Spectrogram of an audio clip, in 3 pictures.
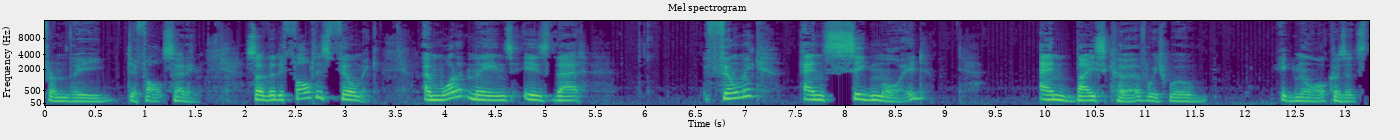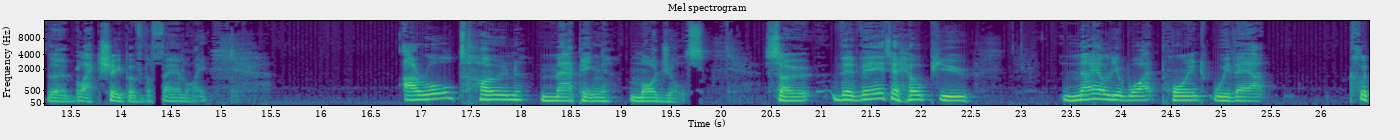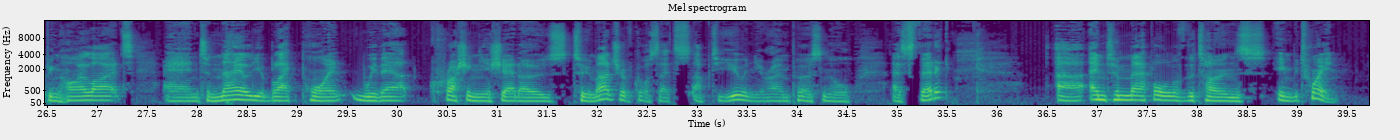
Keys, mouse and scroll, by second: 1.7 click, 2.4 click, 6.0 click.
